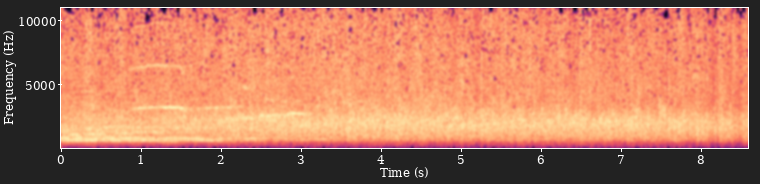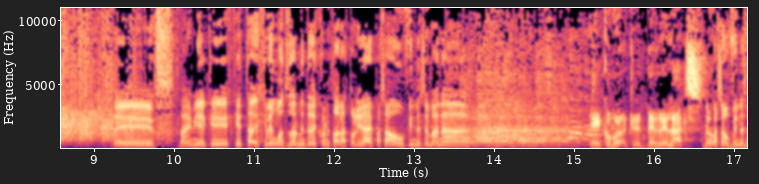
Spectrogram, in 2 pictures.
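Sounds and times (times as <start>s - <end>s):
faint cheers: 0.0s - 3.7s
audience applauding: 0.0s - 9.5s
speech: 9.7s - 14.1s, 15.2s - 17.1s
laughter: 13.5s - 15.9s.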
